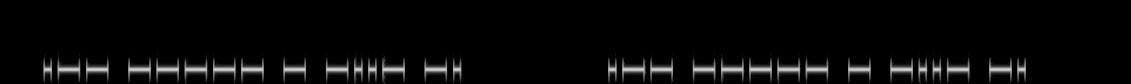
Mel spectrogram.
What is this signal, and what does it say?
Morse code, heard as a keyed tone, about 17 wpm, 700 Hz. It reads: W0TXN W0TXN
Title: USA Call Signs - 5 Characters - Repeated 3x - 17wpm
